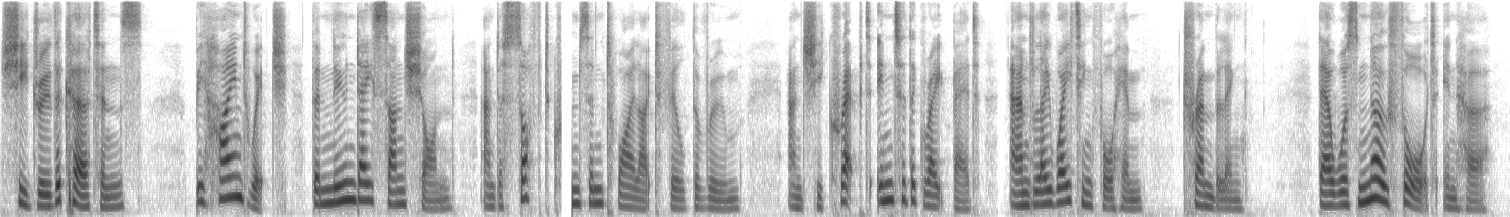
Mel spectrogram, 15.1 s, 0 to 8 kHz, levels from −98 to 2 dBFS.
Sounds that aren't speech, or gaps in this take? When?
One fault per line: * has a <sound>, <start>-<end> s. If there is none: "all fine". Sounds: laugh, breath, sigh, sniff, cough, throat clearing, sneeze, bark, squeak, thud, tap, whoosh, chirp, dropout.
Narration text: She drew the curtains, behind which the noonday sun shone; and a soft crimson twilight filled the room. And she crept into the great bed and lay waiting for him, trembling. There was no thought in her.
* has a dropout, 5.6-5.7 s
